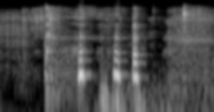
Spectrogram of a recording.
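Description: A few short knocks and clicks of plastic diamond-painting supplies being handled as a pointy plastic drill tray is picked up, followed by a brief rustle near the end.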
